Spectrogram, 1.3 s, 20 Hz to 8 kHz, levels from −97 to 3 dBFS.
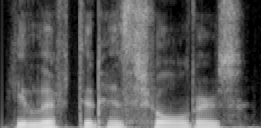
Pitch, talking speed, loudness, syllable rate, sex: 85 Hz, 185 wpm, -18 LUFS, 5.2 syllables/s, male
